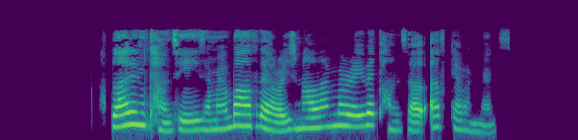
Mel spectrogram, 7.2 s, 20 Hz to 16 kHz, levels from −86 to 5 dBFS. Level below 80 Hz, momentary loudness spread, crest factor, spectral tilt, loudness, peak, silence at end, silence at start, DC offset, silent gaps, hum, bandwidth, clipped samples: -64 dBFS; 15 LU; 16 dB; -4 dB/octave; -16 LUFS; -2 dBFS; 1.05 s; 1.3 s; under 0.1%; 1.34-1.39 s, 5.58-5.63 s; none; 8.2 kHz; under 0.1%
